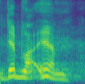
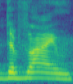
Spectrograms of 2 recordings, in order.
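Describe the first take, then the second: First: It is said the English way, Diblaim. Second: It is said the modern Hebrew way, Divlaim.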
